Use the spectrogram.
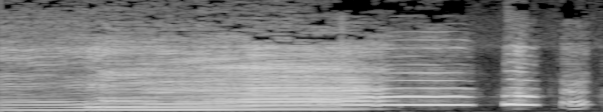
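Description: A donkey brays loudly: one long, strained, rising call, then a few short choppy gasping bursts at the end. No one speaks.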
